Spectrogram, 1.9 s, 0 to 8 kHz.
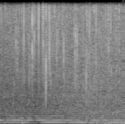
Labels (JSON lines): {"label": "biophony, midshipman", "recorder": "SoundTrap 500"}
